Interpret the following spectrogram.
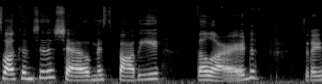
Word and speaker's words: Bobbi Billard: Please welcome to the show, Miss Bobbi Billard.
